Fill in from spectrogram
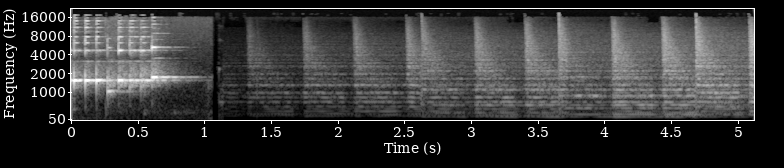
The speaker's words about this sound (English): I think I've got a phone call, so I have to answer it. Give me a minute, yeah?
